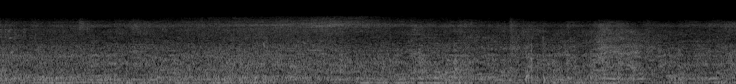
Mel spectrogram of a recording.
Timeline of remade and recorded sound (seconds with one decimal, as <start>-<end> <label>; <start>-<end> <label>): 0.0-0.9 recorded; 0.9-1.8 remade; 1.8-3.9 recorded; 3.9-7.4 remade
